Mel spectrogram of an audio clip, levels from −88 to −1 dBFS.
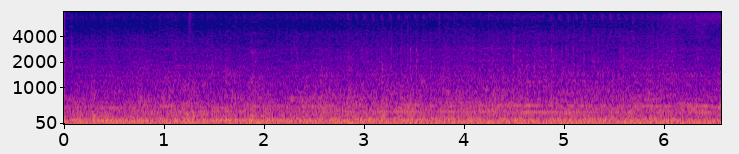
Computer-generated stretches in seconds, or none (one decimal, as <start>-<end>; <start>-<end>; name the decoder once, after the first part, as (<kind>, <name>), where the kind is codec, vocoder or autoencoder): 0.0-2.8 (codec, SNAC); 3.6-4.8; 5.6-6.6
